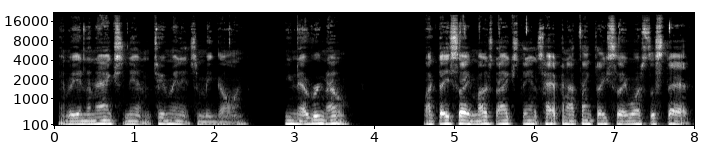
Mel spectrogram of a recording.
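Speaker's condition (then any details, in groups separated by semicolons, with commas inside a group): Cerebral palsy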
